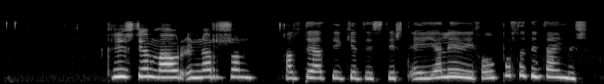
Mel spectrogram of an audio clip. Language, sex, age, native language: Icelandic, male, 16, Icelandic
